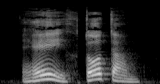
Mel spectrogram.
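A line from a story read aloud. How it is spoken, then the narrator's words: Shouted. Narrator (Ukrainian): крикнув Кокона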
